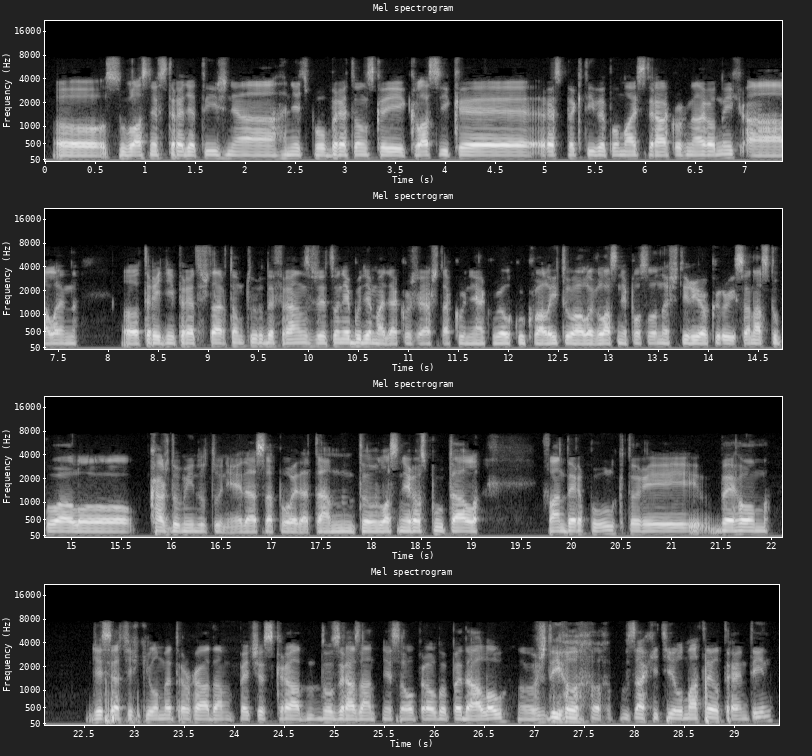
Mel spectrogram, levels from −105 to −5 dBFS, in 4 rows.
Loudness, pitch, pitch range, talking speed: -23 LUFS, 95 Hz, 90-100 Hz, 145 wpm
